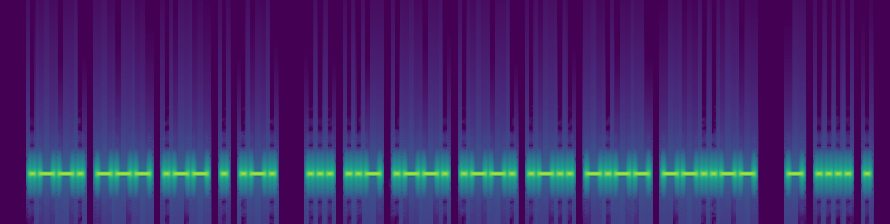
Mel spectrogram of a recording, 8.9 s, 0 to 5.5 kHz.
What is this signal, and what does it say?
Morse code, heard as a keyed tone, about 25 wpm, 600 Hz. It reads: POWER SUPPLY, THE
